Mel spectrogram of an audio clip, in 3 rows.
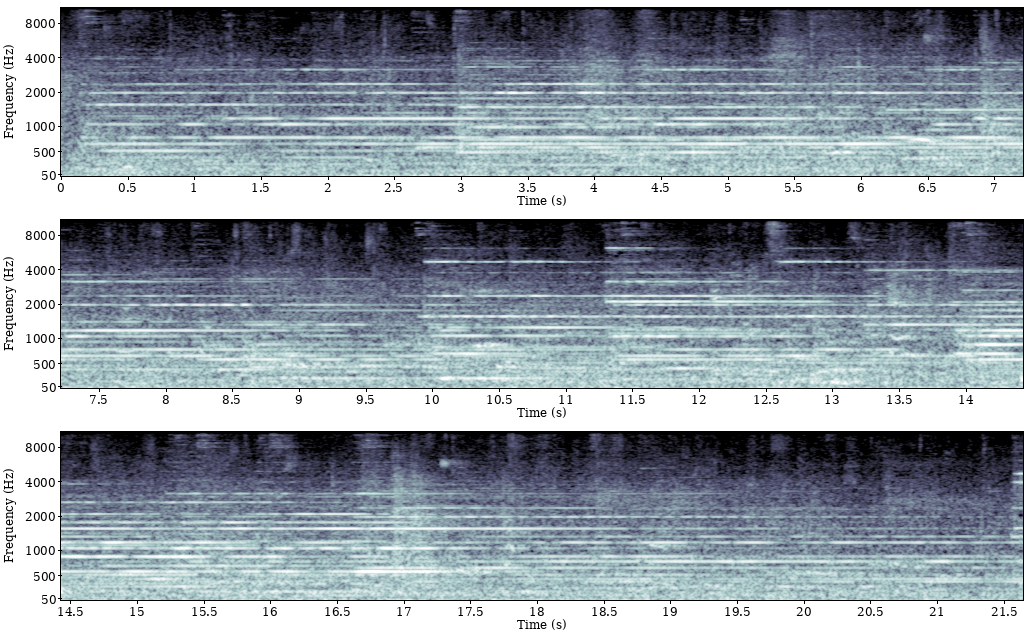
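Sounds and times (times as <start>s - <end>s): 
handbells: 0.0s - 21.6s.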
